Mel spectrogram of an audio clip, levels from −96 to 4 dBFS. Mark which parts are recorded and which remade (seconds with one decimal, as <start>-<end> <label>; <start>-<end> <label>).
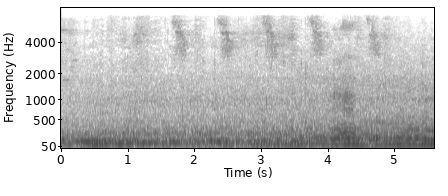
0.0-1.7 recorded; 1.7-2.3 remade; 2.3-3.7 recorded; 3.7-5.6 remade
